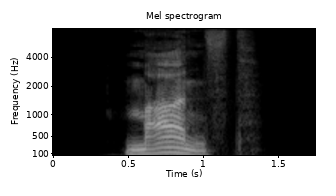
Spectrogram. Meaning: second-person singular present of mahnen
- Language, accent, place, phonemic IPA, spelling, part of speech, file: German, Germany, Berlin, /maːnst/, mahnst, verb, De-mahnst.ogg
